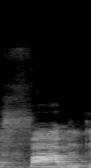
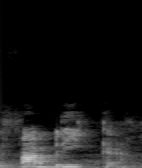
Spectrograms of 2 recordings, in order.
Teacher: Fabri, o bri é mais forte, cá.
